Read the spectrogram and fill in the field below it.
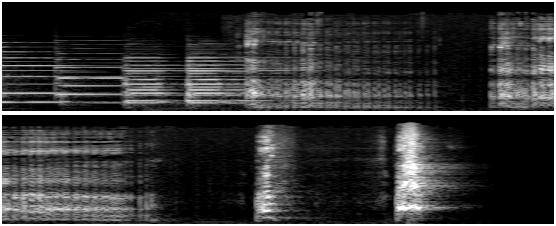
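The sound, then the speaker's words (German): A small dachshund whines in rising tones, then growls in two long, rough stretches before ending with two sharp, loud barks. No one speaks. “Der Dackel, ein Hund, der wie kein anderer zu Bayern passt.”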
